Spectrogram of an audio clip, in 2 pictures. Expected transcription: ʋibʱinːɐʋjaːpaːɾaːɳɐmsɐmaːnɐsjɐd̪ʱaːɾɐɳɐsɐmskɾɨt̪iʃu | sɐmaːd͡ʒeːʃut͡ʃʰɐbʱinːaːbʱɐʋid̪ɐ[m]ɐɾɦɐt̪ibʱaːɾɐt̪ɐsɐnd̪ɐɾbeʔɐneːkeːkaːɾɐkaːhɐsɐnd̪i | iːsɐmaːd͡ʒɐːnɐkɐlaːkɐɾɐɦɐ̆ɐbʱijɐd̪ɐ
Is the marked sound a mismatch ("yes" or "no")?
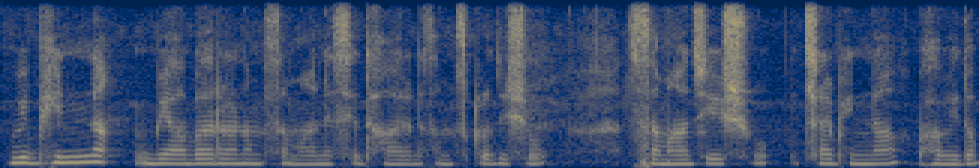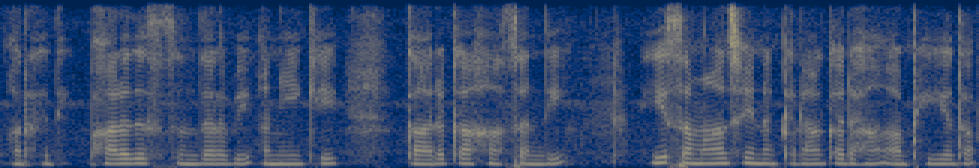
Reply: no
